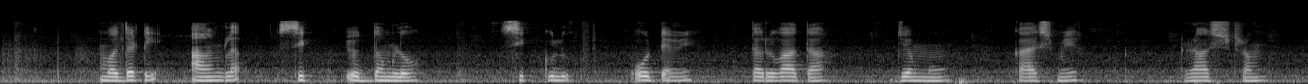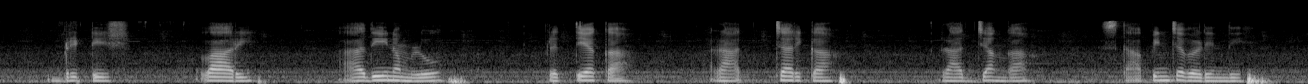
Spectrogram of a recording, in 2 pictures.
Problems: constant background noise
